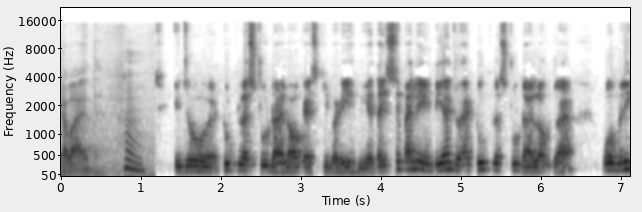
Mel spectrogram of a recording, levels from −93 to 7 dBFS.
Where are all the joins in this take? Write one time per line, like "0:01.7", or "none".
0:01.2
